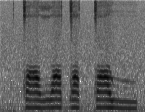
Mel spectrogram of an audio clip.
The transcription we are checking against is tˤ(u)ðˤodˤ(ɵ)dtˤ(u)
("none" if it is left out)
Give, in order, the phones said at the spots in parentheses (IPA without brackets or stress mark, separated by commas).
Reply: o, ɵ, u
